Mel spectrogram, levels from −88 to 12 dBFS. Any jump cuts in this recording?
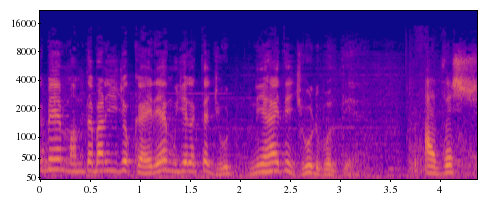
yes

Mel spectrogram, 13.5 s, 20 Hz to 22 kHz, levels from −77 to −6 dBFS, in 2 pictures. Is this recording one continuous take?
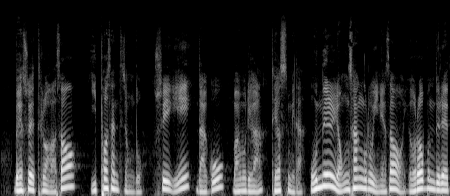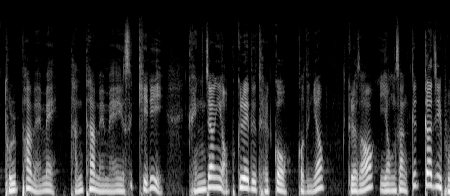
no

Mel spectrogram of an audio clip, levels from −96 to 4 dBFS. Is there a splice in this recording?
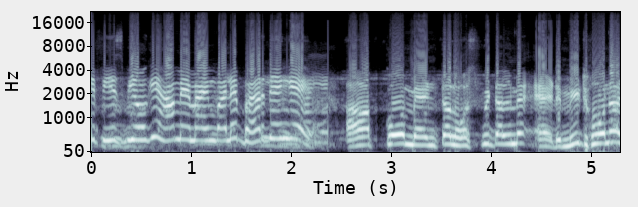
yes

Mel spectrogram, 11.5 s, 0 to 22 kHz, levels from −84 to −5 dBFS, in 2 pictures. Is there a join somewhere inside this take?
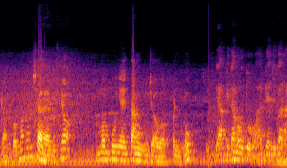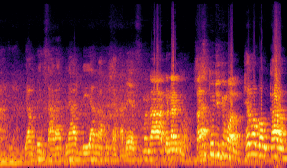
yes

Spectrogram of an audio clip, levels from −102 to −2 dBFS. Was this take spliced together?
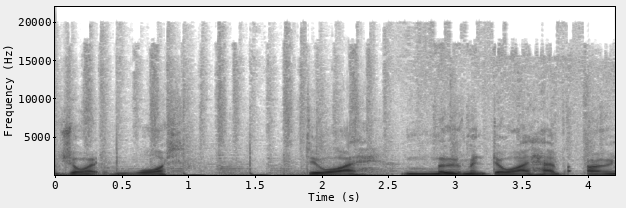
no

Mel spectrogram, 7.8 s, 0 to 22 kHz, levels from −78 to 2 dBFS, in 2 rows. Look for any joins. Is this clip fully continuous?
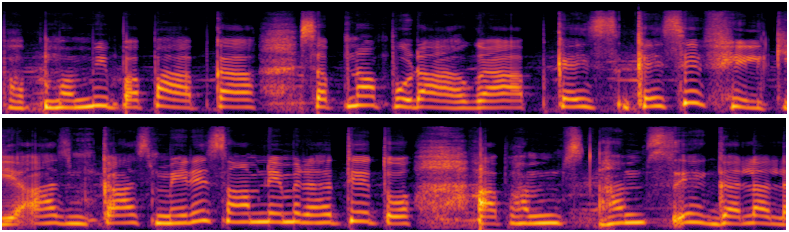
yes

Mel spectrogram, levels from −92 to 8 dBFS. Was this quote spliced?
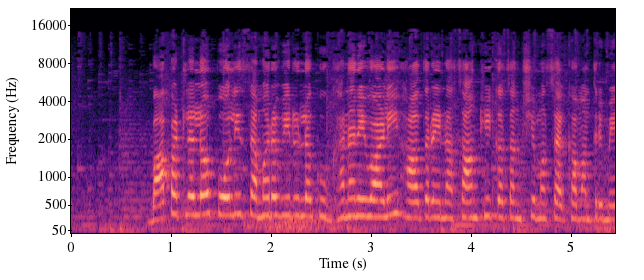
no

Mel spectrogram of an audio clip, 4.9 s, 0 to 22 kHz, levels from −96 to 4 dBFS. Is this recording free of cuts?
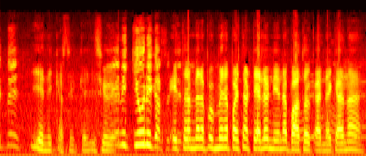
yes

